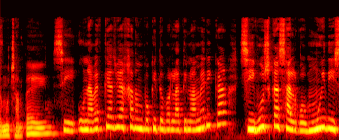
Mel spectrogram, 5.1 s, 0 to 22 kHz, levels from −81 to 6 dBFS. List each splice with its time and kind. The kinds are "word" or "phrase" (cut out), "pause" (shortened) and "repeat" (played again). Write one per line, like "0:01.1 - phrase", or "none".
0:03.5 - pause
